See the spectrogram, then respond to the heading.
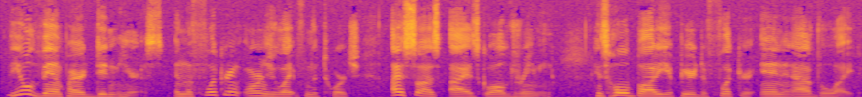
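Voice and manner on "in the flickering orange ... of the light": ordinary delivery, nothing marked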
